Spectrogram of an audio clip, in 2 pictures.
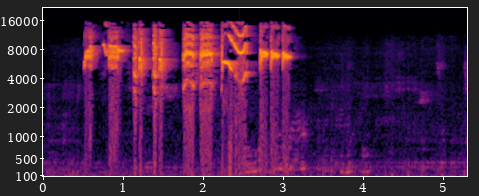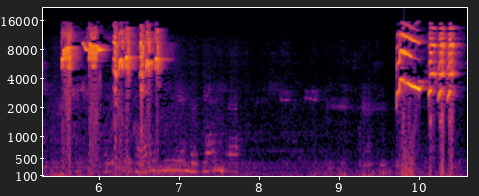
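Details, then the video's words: Orange-headed thrush song for rousing emotion and breeding urge in other birds: three bursts of very high, fast, jumbled chirps and sharp whistles, each lasting one to two seconds, with quiet gaps between. "PANCINGAN ANIS MERAH TELER || menaikan emosi dan birahi"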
